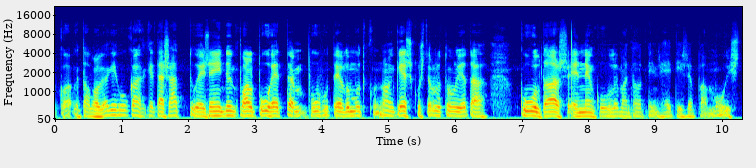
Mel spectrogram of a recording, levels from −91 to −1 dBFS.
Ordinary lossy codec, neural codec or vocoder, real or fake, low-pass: none; vocoder, 44.1 kHz, 128 mel bands, Pupu-Vocoder; fake; 14.4 kHz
